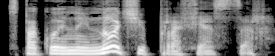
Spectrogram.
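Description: A woman's voice: low-pitched, animated, unhurried, gravelly, dry recording, clean studio sound, heavily acted. A woman voicing a polite, self-assured young male swindler who talks with easy courtesy. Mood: smooth.

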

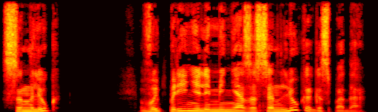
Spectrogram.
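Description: A man's voice: on the high side, sing-song, normal speed, a little mellow, no echo, studio quality, voice pushed up. A man voicing a haughty young royal duke who speaks sternly and menacingly, in a raised voice.

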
